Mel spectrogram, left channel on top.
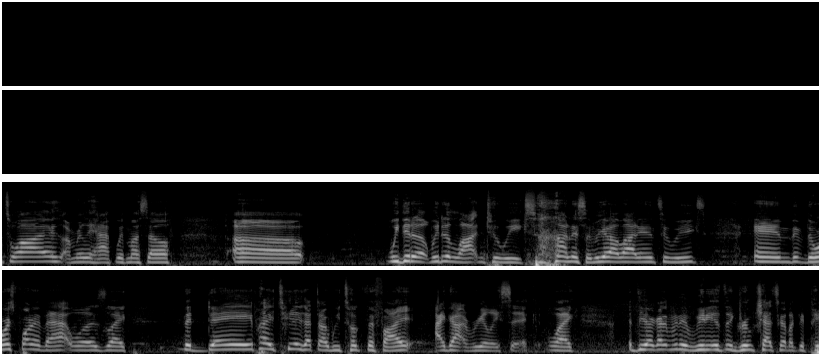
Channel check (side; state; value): left; silent; digital silence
